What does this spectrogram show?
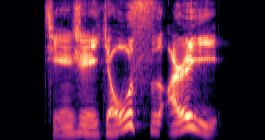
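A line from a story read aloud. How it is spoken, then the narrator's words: Loud. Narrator (Chinese): 公大声曰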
